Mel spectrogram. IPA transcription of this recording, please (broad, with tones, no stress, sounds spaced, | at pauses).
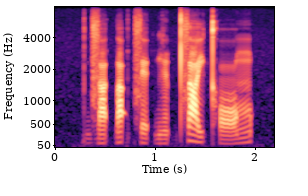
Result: d͡z a˨ t̚ a˦ ʔ t͡s e˨ ʔ ɡ ẽ˨ p̚ t͡s a˥˧ j kʰ ɔ˨˦ m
